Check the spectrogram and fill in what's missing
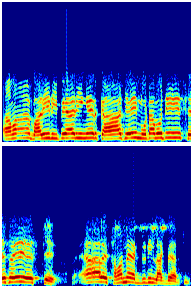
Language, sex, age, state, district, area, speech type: Bengali, male, 60+, West Bengal, Howrah, urban, conversation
